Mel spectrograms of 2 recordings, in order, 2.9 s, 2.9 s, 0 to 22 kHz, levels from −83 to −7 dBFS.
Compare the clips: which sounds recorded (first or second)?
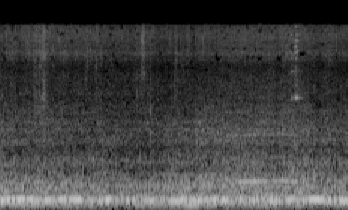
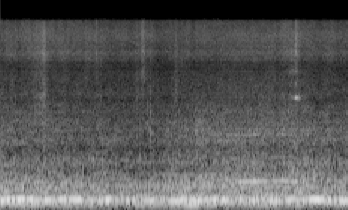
first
